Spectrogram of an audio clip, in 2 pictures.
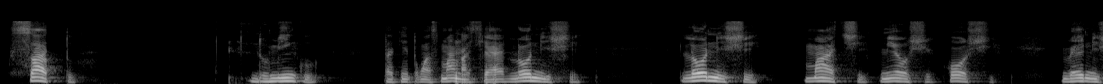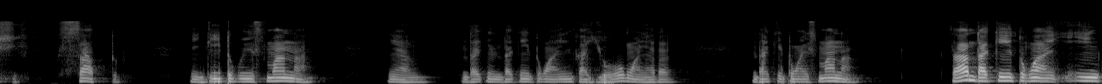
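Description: Speech carried over a G.722 wideband link shows bit errors on an ADPCM link in five bursts, at 4.56–4.97 s, 13.04–13.35 s, 16.90–17.20 s, 18.65–19.11 s and 21.19–21.31 s, heard as pops and rough crackle with brief level jumps. Each flipped bit, at a rate of well under one percent, throws the decoder's step size and predictor off, so the damage rings on for a few milliseconds. Unlike packet loss, the sound never drops out or repeats.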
